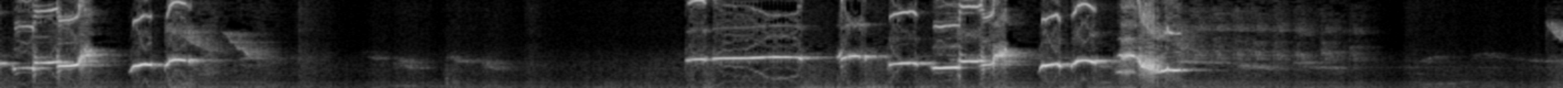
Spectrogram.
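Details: Oriental magpie-robin, a Sumatran kacer in strong song, challenging rivals. Two groups of loud varied whistles and fast twittering phrases are separated by a quiet gap of about two seconds with faint soft notes.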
